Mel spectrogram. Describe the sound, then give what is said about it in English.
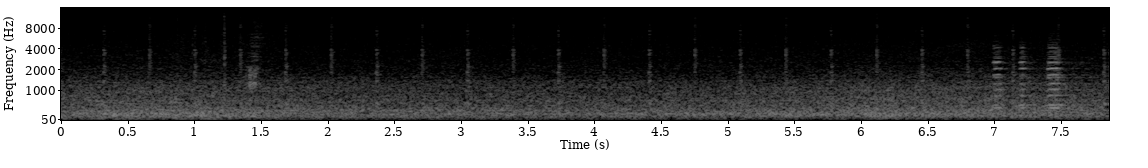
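A steady wash of street traffic rumbles throughout, then a car horn honks in a couple of short bursts near the end, cutting through the noise. No one speaks. “The fact that no one can turn into the street we're trying to turn into, combined with all the pedestrians and all this other stuff, you honking totally makes all this possible.”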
